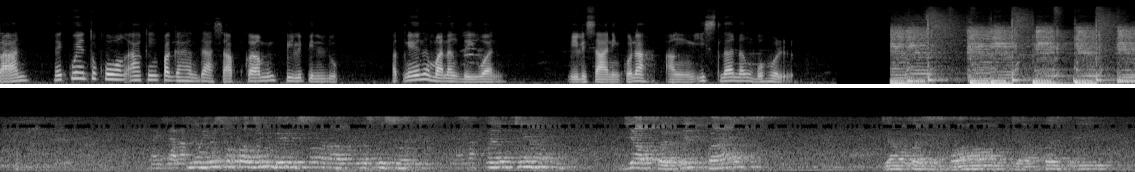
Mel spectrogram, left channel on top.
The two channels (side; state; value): both; different; correlation 0.00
